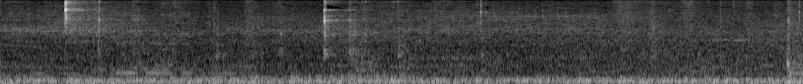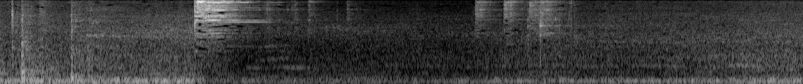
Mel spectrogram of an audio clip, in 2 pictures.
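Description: Steel wrench and flywheel puller on a Honda TMX's contact-point magneto clinking as the puller bolt is turned, then one sharp metallic crack about five seconds in, the loudest sound, as the flywheel breaks loose from its taper.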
